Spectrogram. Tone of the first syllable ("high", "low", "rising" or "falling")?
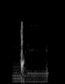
high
